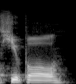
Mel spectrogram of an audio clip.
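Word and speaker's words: Heupel: How do you pronounce their coach's name? It's Hupel.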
